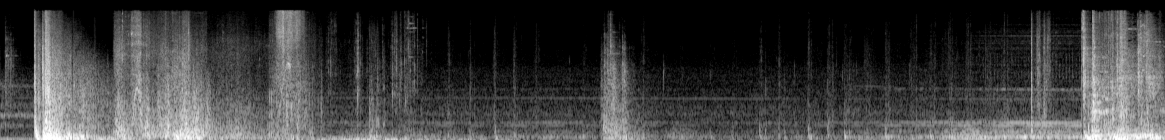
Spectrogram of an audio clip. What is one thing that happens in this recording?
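Footsteps run quickly across hard ground.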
